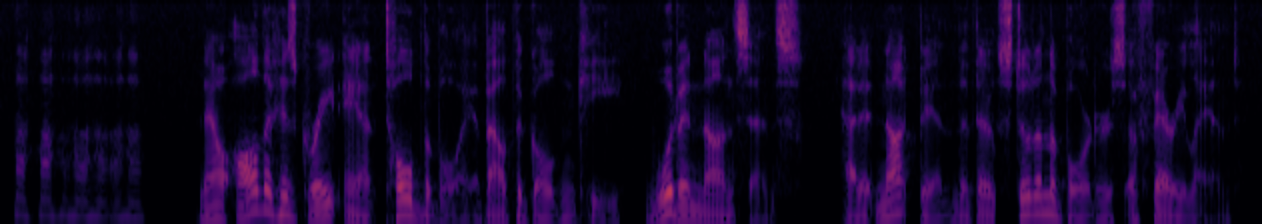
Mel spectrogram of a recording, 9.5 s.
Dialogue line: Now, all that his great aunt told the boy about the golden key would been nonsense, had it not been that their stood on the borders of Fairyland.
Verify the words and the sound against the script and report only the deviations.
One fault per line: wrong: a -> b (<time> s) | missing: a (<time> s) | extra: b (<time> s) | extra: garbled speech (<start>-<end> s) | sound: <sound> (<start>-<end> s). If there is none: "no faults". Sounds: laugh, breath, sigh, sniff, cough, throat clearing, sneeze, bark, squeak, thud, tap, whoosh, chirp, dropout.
sound: laugh (0.1-1.1 s)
